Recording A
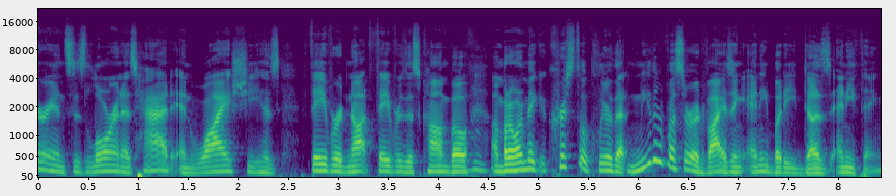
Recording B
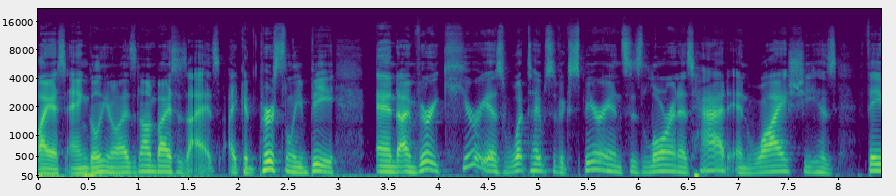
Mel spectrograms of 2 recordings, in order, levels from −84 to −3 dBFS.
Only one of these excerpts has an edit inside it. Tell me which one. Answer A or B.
A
